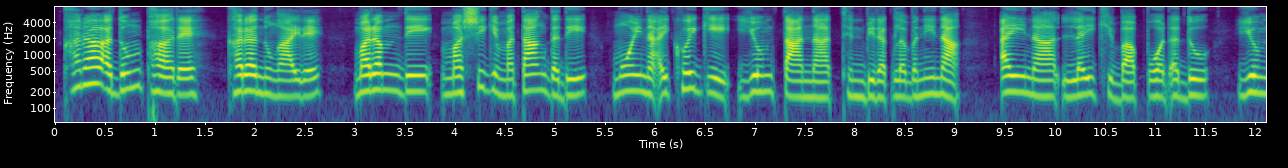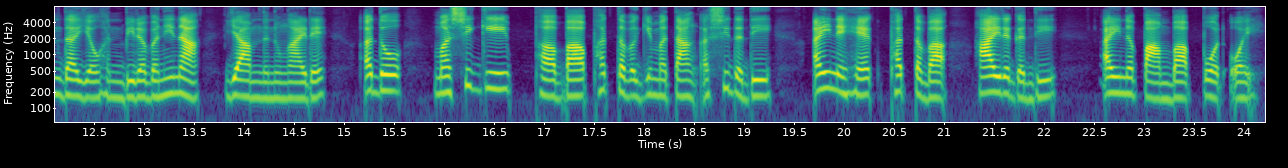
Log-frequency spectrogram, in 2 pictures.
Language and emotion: Manipuri, neutral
